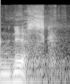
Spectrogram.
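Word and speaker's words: NISQ: scale quantum computing or NIST computing which I think happily rhymes with risk and the bottom line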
